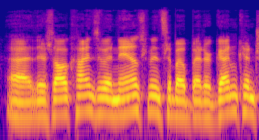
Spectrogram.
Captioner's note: speaking French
